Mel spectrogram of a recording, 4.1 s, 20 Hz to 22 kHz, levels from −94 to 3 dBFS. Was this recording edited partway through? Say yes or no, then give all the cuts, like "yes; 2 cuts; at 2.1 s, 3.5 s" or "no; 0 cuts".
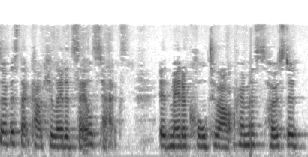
yes; 2 cuts; at 2.8 s, 3.1 s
